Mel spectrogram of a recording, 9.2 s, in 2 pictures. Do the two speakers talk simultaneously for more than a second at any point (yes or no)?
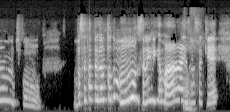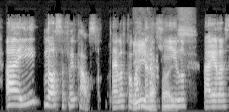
yes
